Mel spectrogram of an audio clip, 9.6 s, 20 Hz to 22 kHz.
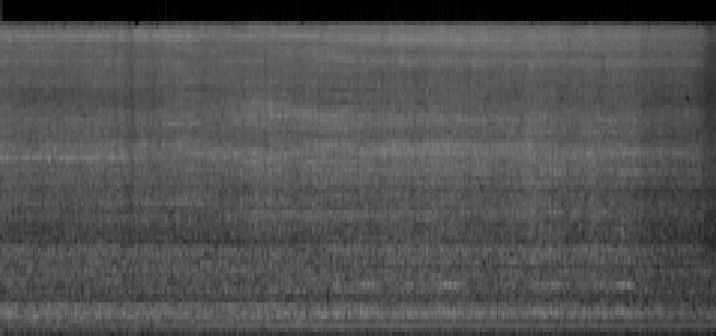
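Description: Schaublin 102VM lathe running steadily, spindle turning in reverse while a boring tool cuts an internal taper in a metal part, with a constant motor hum that eases a little near the end.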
